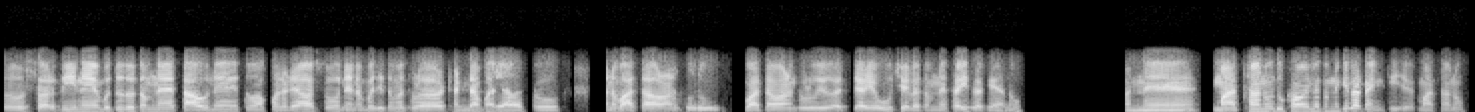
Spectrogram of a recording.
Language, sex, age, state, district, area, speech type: Gujarati, male, 18-30, Gujarat, Kheda, rural, conversation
